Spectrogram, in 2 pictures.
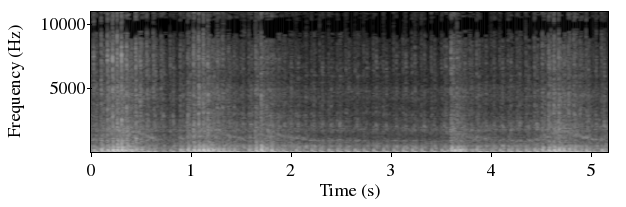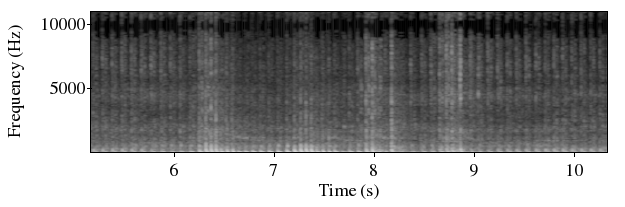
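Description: Honda NX 650 Dominator's single-cylinder engine running cold on the choke, a steady low-pitched idle that grows louder for a couple of seconds about six seconds in.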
